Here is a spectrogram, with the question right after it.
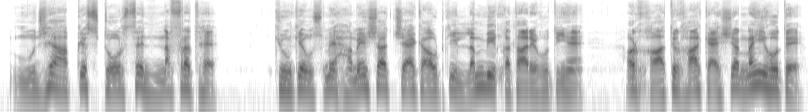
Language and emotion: Urdu, angry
